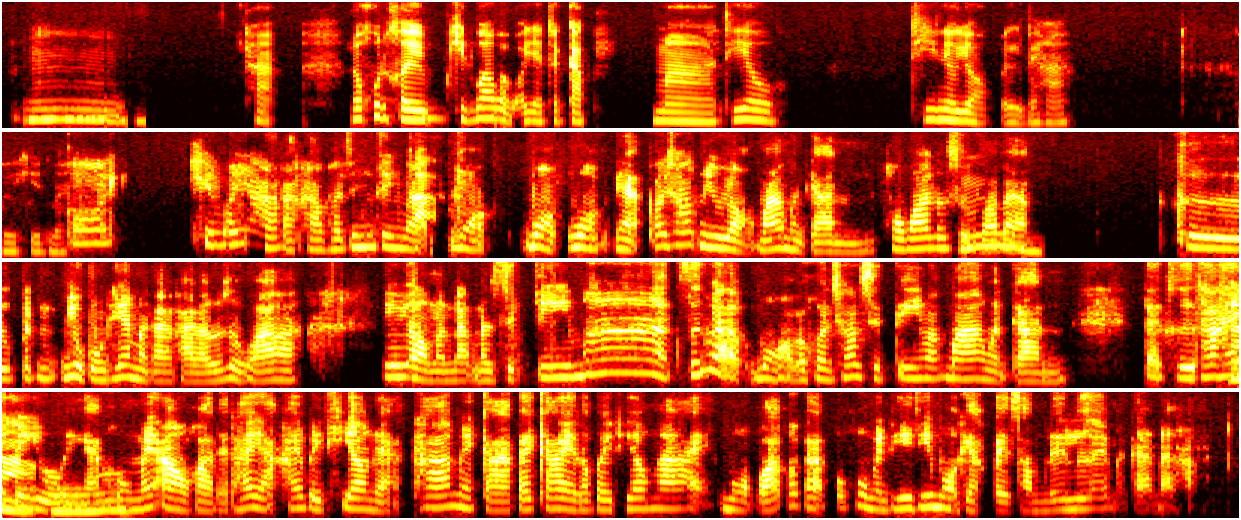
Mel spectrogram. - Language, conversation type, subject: Thai, unstructured, คุณเคยเจอวัฒนธรรมอะไรในทริปไหนที่ทำให้คุณรู้สึกประหลาดใจที่สุด?
- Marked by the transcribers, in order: other noise; distorted speech; other background noise; in English: "ซิตี"; stressed: "มาก"; in English: "ซิตี"; tapping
